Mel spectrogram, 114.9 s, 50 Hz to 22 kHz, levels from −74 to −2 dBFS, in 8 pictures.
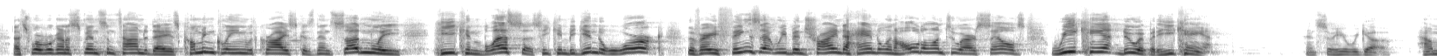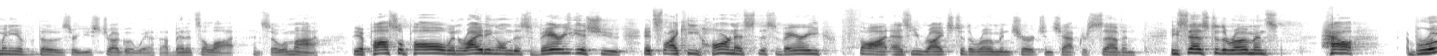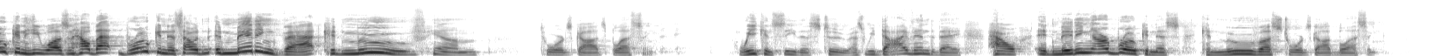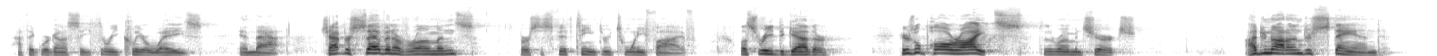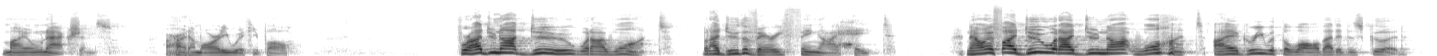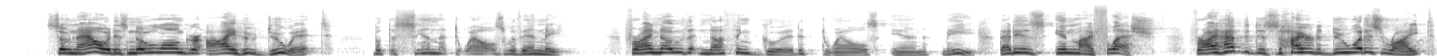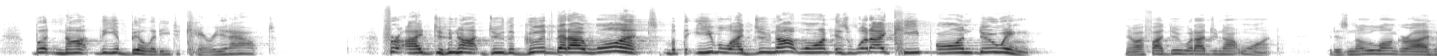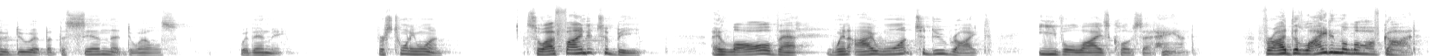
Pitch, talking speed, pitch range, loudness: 190 Hz, 180 wpm, 150-225 Hz, -24 LUFS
